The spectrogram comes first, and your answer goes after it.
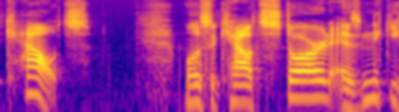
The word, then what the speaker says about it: Tkautz: is spelled t-k-a-u-t-z but the t is silent so don't say to cows it's couts melissa coutts starred as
